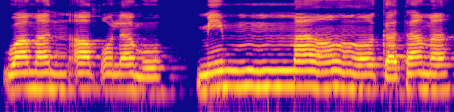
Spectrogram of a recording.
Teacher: میم کو دوسری میم کے ساتھ ملائیں گے اور غنہ کریں گے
